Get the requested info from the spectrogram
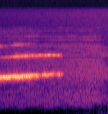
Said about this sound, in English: Let's just let that ambulance drive by.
